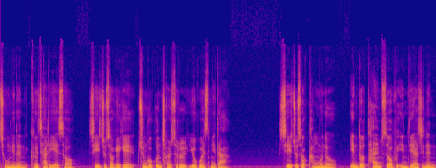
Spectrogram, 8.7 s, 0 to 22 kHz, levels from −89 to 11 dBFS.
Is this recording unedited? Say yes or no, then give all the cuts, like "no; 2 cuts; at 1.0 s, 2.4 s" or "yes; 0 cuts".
yes; 0 cuts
